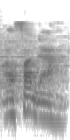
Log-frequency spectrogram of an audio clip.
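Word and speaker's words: Alfaguara: Não sei se é essa pronúncia correta. Alfa, Alfagara? É isso? Alfagara. Alfagara. É.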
